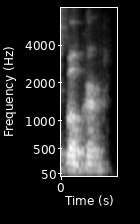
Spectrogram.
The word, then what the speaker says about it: Boker: It's Booker? Boker. It is Boker.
